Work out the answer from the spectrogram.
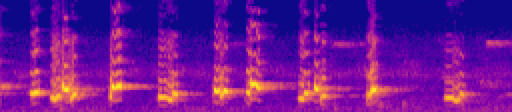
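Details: Sooty-headed bulbul full ropel song, kept as a master recording for teaching cage birds: a run of short bubbly chirped phrases around mid-high pitch, roughly three per second, with brief silent gaps and no other sounds.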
